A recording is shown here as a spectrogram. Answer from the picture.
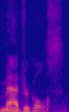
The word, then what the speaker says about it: Madrigal: By the way, why can't Michael Kay pronounce Nick Madrigal's uh, name? How would you say Nick Madrigal's last name? madrigal, right? Is that how you guys would say it? That's how I would say it. Madrigal, madrigal from Michael Kay.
